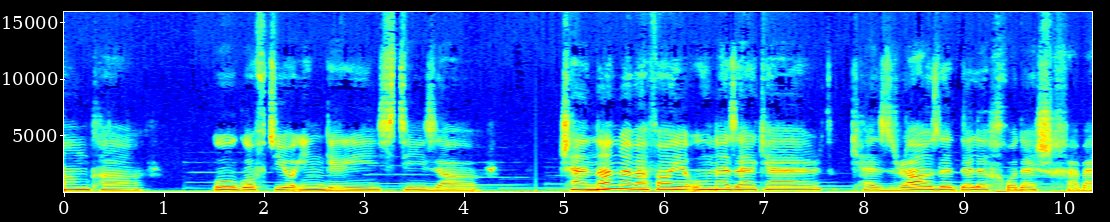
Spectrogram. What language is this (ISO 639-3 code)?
fas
